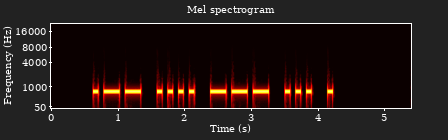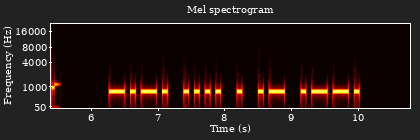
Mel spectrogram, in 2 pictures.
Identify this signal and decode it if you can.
Morse code, heard as a keyed tone, about 15 wpm, 700 Hz. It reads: WHOSE CHEAP
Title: Sentences from Top 1200 Words - New Word Drill Alt - 15wpm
